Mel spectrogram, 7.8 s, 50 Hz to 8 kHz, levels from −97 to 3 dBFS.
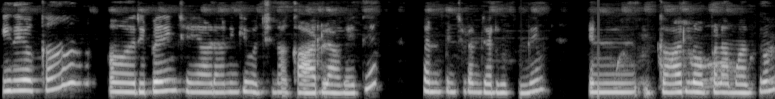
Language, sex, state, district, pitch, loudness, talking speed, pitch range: Telugu, female, Telangana, Karimnagar, 270 Hz, -24 LUFS, 110 wpm, 260-300 Hz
